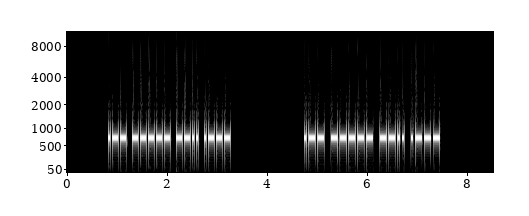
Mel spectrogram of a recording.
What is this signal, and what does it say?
Morse code, heard as a keyed tone, about 28 wpm, 700 Hz. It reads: W0ZJ W0ZJ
